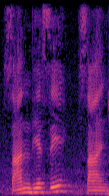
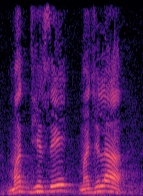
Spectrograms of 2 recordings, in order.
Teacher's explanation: तत्सम शब्द की ध्य ध्वनि आधा ध य तद्भव में झ में बदल जाती है।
